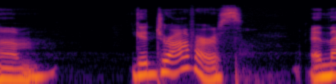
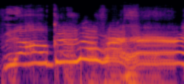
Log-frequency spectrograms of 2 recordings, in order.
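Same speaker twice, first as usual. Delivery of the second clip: panicky parent call; 4 dB louder than usual. Retold or imitated. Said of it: "you're like".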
